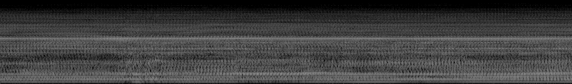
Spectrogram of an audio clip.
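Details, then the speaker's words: Overhauled 1 hp Delta repulsion-induction motor, 1725 rpm, wired for 110 V, new bearings, refurbished commutator, brush angle adjusted: even, steady hum with constant tone, no knocking or surging; running smoothly. "good running smooth as can be"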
